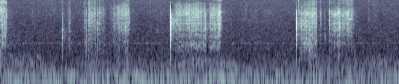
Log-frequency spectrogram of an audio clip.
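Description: Long dark nails scratch the rough surfaces of two small, pale, solid limestone rocks, and the rocks are rubbed against each other. Soft, bright, rasping scrapes come in uneven bursts over a faint low rumble, with a few sharp, brief clicks that stand out and stop almost instantly.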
